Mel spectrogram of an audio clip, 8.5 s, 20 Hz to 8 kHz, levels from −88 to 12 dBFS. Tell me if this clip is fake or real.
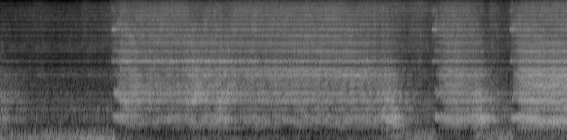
fake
